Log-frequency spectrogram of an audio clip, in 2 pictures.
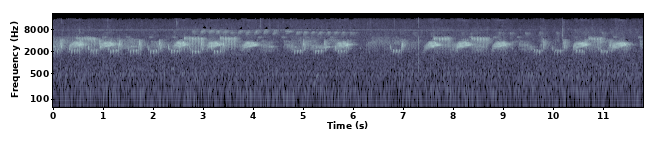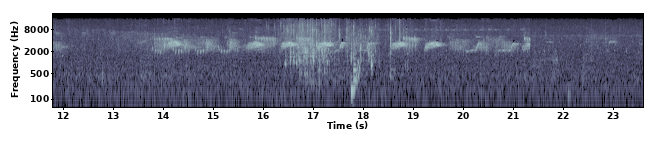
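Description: A bird calling over and over in short, high chirps, about two a second, in runs with brief pauses. About seventeen seconds in, a louder, noisier burst with a falling tone cuts across the calls.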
